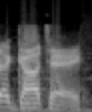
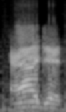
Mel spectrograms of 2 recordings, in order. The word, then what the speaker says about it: Agate: I said Agate. That's how it's pronounced in Japanese as well. Good lord, AGOT just sounds blleh.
